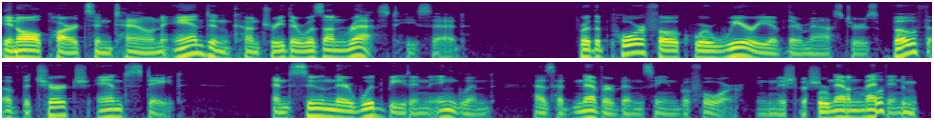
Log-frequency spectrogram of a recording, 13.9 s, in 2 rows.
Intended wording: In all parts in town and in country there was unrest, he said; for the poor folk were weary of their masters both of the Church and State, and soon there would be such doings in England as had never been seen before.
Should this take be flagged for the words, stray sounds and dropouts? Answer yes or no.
yes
